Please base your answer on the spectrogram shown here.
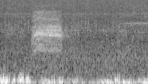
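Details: A White-cheeked Starling calling repeatedly on a rooftop in the evening gives one harsh, rasping call about half a second long over a steady low rumble, possibly running water or distant traffic.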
